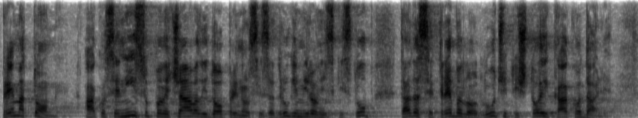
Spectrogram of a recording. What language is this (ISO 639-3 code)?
hrv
